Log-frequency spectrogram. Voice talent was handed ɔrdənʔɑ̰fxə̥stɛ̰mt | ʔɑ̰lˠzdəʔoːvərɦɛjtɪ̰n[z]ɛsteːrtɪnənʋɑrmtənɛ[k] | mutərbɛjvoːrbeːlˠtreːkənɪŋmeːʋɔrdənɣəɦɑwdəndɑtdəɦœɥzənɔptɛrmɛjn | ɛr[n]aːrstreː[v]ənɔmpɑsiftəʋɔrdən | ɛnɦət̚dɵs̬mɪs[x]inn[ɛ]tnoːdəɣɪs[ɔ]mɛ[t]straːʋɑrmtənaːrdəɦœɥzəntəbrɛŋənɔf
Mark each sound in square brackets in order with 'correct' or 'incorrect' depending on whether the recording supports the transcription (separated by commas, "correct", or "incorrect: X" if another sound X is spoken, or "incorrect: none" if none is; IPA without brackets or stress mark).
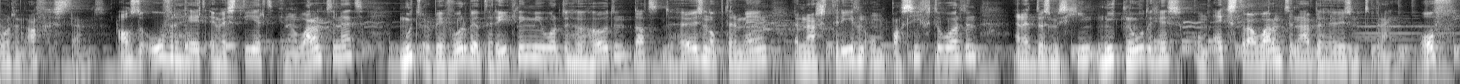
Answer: incorrect: v, incorrect: t, correct, correct, correct, incorrect: i, correct, incorrect: k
